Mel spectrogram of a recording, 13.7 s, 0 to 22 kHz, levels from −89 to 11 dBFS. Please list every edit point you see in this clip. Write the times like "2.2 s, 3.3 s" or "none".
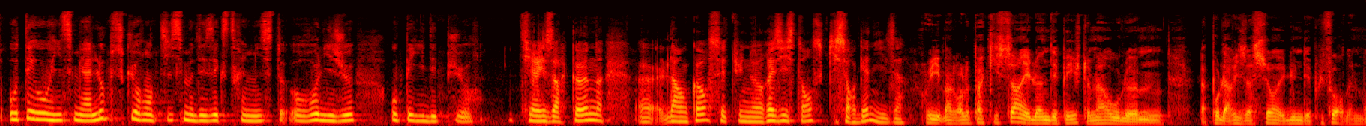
9.2 s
